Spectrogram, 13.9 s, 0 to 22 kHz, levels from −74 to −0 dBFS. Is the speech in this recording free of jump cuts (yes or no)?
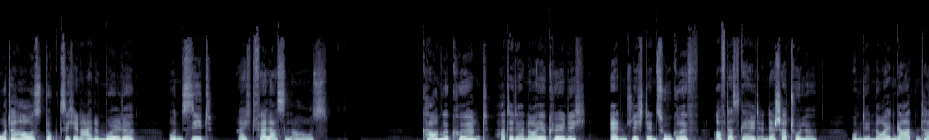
yes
